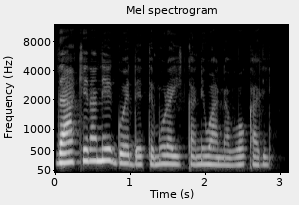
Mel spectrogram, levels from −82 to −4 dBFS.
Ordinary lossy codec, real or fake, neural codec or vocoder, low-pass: none; real; none; 10.8 kHz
